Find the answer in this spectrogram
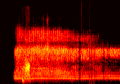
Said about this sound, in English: There's someone mowing the lawn, I think.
